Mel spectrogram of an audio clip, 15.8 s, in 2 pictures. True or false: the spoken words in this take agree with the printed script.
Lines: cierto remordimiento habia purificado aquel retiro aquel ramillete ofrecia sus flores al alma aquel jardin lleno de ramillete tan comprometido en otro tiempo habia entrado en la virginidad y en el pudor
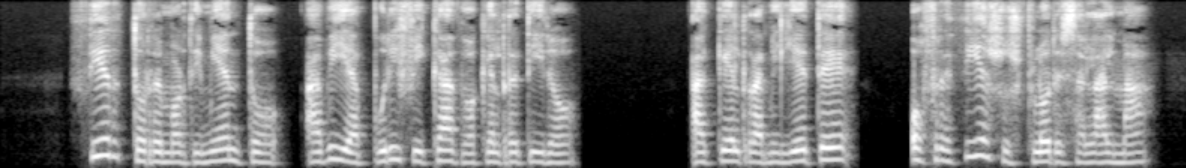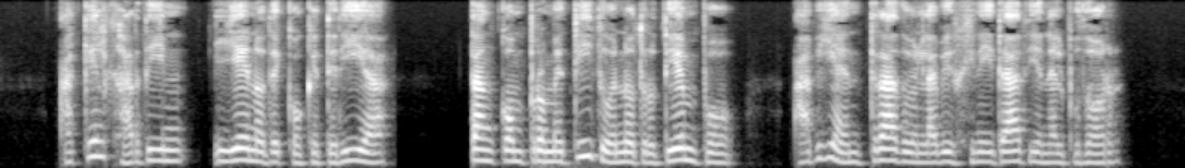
false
